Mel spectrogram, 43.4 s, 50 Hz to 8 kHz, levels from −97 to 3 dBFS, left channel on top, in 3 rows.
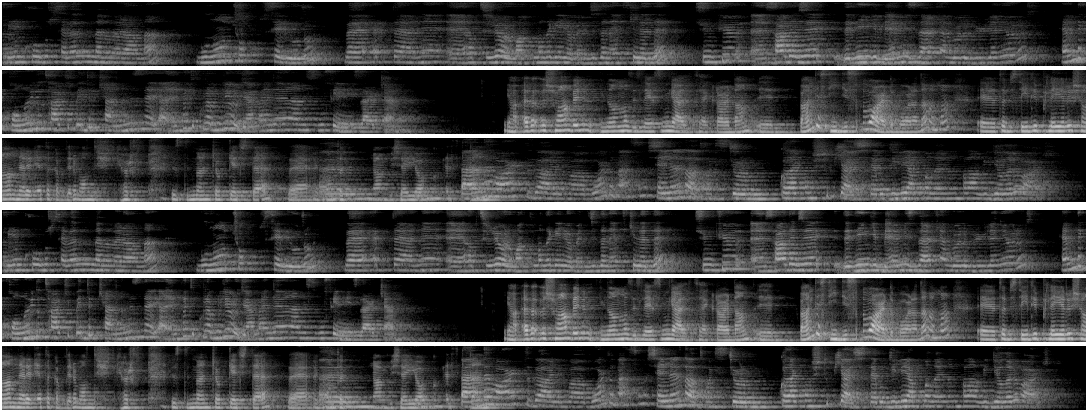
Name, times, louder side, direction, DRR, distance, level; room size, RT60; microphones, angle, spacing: voice 1, 0.0-2.1 2.6-3.3 3.6-4.2 4.6-8.8 9.3-13.7 14.1-19.7 33.1-33.8 34.4-34.8 35.0-39.0 39.3-42.8, right 2 dB, 70° right, 4 dB, 5.6 m, -40 dB
voice 2, 21.1-33.4 33.9-34.6 34.8-34.9 35.2-35.4, right 2 dB, 40° right, 7 dB, 2.2 m, -32 dB
27.0 x 14.0 x 9.9 m, 1.0 s
head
